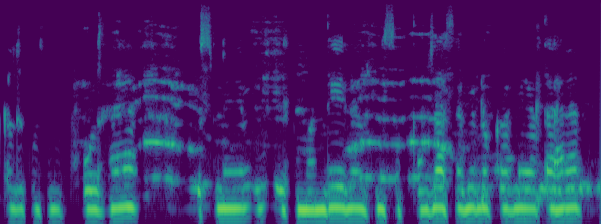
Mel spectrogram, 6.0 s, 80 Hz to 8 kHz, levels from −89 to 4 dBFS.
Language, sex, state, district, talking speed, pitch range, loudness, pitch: Hindi, female, Bihar, Sitamarhi, 130 wpm, 215-230 Hz, -26 LUFS, 225 Hz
